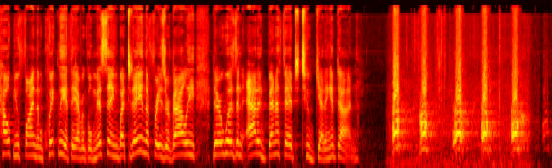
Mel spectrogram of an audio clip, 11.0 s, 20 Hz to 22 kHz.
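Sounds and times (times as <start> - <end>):
speech: 0.0 - 10.6
large police dog barking outside a veterinary hospital: 7.8 - 11.0.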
